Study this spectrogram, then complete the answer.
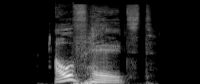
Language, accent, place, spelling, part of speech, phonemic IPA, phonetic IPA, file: German, Germany, Berlin, aufhältst, verb, /ˈaʊ̯fˌhɛl(t)st/, [ˈʔaʊ̯fˌhɛlt͡st], De-aufhältst.ogg
- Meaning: second-person singular dependent present of aufhalten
